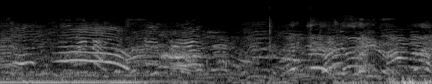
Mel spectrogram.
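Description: Overlapping chatter of several spectators' voices, no single speaker clear, with a low steady hum for the first second and a half.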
